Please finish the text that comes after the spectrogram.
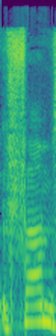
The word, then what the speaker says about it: femme: 네, 이번엔 디저트도 디저트 하나 oui, 하고 une parenthèse, femme c'est un E. Donc attention, la prononciation Oui, c'est A. Ah. C'est pas femme, c'est femme. 지금 우리 이사벨 선생님이 중요한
